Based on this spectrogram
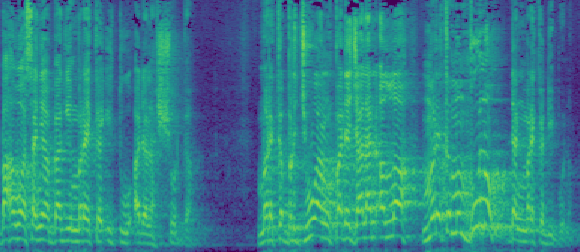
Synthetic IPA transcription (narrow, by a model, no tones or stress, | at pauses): baɦawasaɲãbaɡimə̃ɾekaʔit̪uʔadala̰hʃurɡa̰ | mə̃ɾekabərd͡ʒuaŋpadad͡ʒalanalːahmə̃ɾekamə̃mbunʊhdanmə̃ɾekadibṵnʊh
